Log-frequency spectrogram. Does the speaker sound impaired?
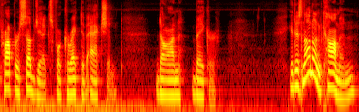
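No.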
